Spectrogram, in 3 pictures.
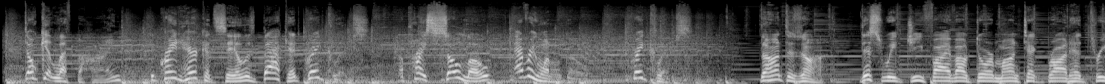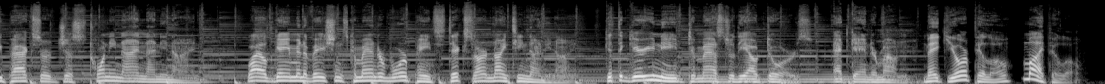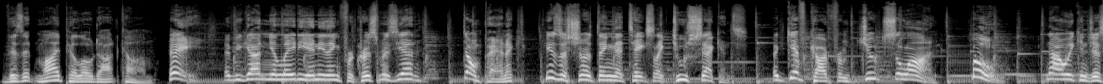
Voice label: Commercial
